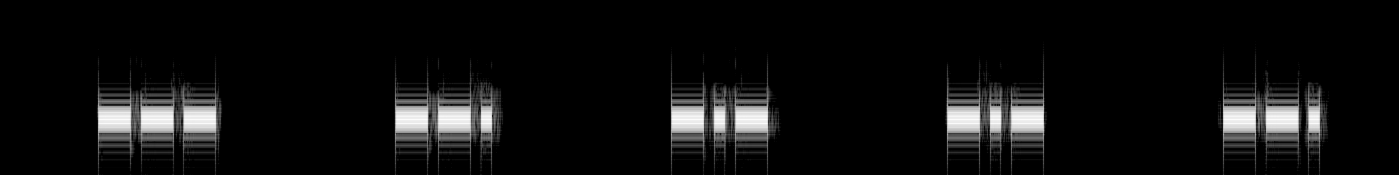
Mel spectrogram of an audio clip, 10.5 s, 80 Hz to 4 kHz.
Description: Morse code, heard as a keyed tone, about 15 wpm, spaced as for 5 wpm, 800 Hz. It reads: OGKKG
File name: Morse / Level4B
